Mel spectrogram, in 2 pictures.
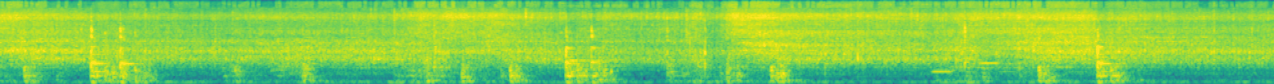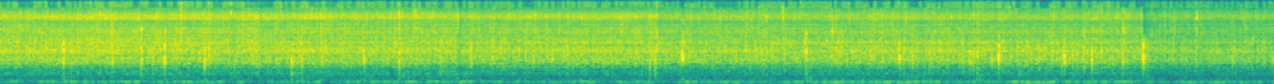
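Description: Food sautés in a pan with a constant sizzle, while stirring strokes scrape and clatter in a quick burst early on before settling into steady frying alone.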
